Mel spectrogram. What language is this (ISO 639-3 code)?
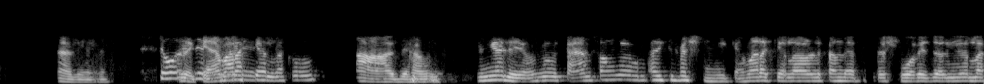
kan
